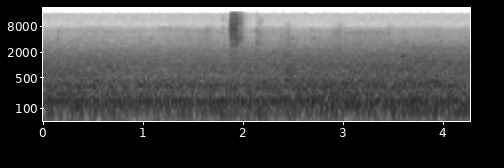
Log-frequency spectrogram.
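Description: Steady low hum of street traffic, with a single short click about two seconds in.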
